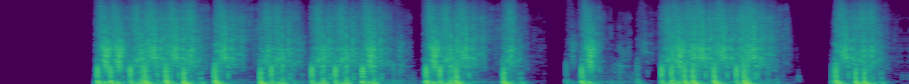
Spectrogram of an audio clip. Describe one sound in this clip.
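A hoe scrapes and thuds into dirt again and again.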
